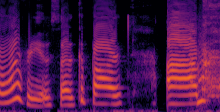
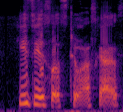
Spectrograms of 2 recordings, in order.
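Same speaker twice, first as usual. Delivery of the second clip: usual speaking voice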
